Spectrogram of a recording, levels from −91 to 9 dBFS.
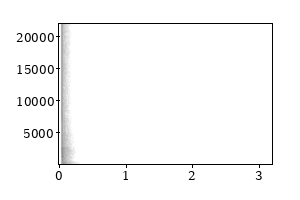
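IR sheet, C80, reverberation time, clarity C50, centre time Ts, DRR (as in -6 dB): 21.0 dB, 0.35 s, 16.0 dB, 8 ms, -1.5 dB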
